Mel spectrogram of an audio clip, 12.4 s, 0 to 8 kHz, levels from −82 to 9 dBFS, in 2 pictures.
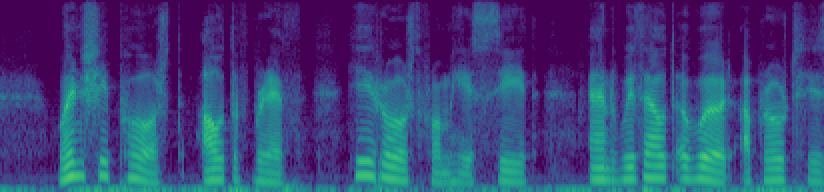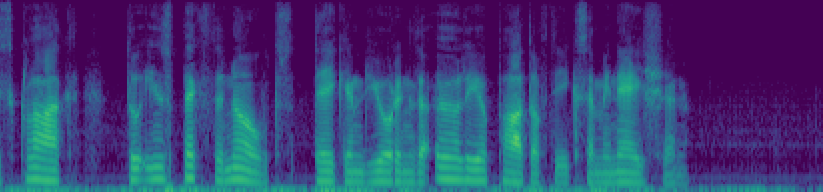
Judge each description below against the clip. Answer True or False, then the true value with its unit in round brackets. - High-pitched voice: False (120 Hz)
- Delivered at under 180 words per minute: True (145 wpm)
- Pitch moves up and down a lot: False (4.1 semitones)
